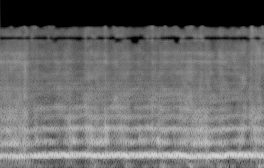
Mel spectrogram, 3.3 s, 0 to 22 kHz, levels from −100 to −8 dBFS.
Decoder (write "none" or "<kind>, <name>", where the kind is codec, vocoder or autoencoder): vocoder, Vocos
